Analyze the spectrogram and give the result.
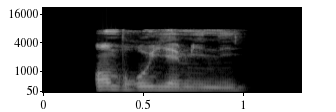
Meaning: muddle, confusion
- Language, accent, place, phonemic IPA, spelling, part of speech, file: French, France, Lyon, /ɑ̃.bʁu.ja.mi.ni/, embrouillamini, noun, LL-Q150 (fra)-embrouillamini.wav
